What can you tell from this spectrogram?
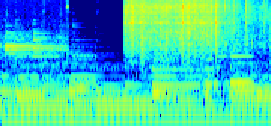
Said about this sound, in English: I washed, decored and chopped the peppers, and I'm just adding to this pan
